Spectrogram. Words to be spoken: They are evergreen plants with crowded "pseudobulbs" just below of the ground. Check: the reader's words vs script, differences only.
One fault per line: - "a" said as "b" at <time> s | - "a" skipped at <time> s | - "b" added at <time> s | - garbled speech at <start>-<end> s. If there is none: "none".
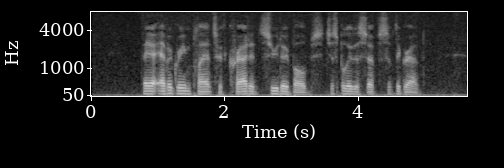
- "the surface" added at 3.9 s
